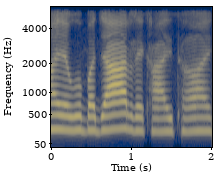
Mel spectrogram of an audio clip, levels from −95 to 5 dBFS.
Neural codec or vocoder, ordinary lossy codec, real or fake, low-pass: none; none; real; 5.4 kHz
